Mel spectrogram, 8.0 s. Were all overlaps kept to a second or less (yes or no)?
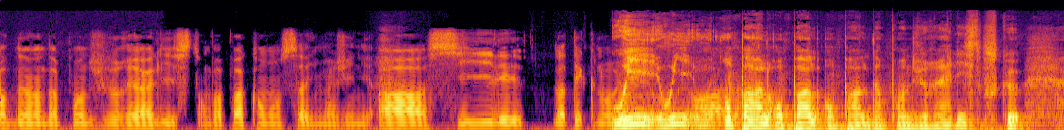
no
